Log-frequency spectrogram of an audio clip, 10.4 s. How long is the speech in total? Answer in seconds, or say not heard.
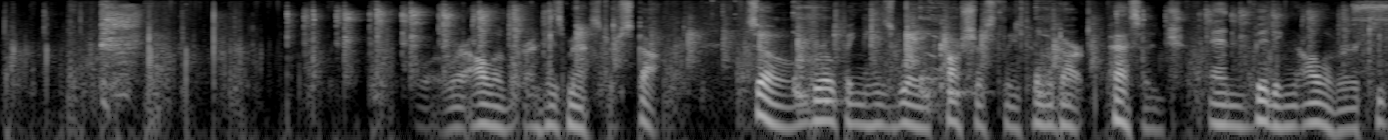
7 s.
